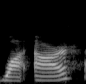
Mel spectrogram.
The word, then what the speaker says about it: Wat-R: So at the same time that this is happening, everyone's drinking this thing called Wat-R. I pronounce it that way because I feel like it should sound like there's something kind of caught in your throat.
